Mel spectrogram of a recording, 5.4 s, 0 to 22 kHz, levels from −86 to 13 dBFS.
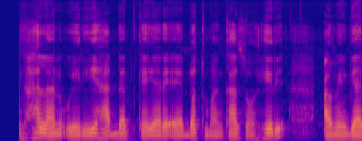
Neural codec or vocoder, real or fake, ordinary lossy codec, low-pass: vocoder, 44.1 kHz, 128 mel bands every 512 samples, BigVGAN v2; fake; none; none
